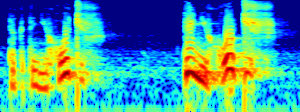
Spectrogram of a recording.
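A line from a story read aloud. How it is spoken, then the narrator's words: Frenzied whisper. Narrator (Russian): шептал в каком-то исступлении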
